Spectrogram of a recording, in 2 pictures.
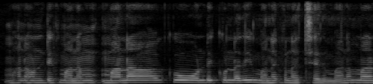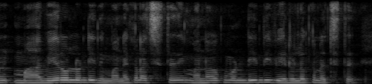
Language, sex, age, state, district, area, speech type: Telugu, female, 30-45, Telangana, Medchal, urban, spontaneous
